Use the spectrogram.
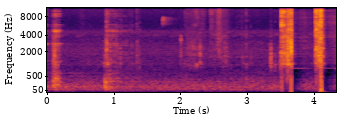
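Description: A Century VZ2008 pistol's trigger gives two sharp, close metallic clicks near the end of the clip. Before them come a few faint handling taps and rustles, with no talk.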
